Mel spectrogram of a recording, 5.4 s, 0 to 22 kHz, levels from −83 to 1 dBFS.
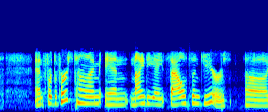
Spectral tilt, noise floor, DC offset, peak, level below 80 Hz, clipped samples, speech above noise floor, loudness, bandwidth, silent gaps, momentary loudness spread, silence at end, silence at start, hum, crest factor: -7 dB/octave; -46 dBFS; under 0.1%; -4 dBFS; -74 dBFS; under 0.1%; 21 dB; -25 LUFS; 4.5 kHz; none; 11 LU; 0 s; 0 s; none; 20 dB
